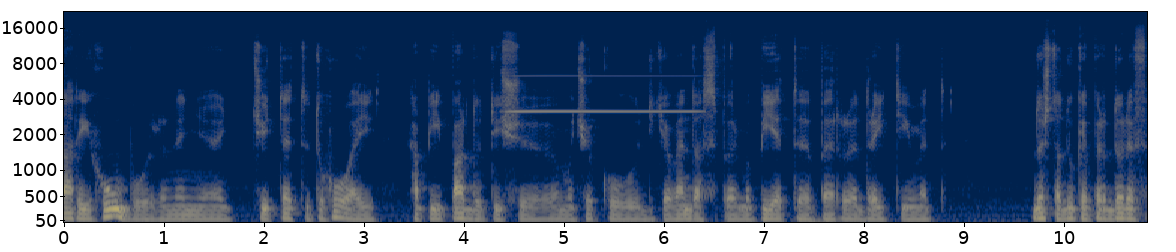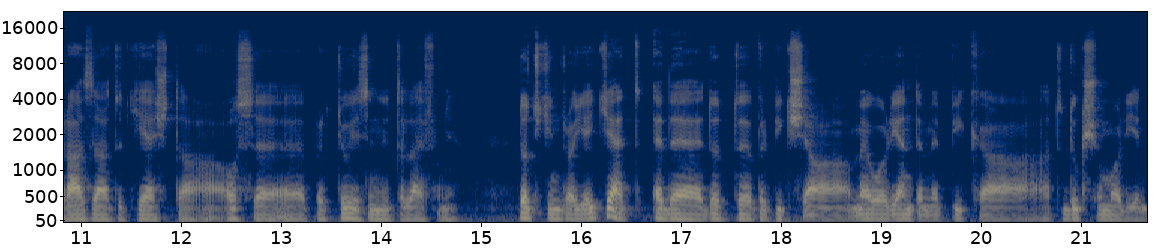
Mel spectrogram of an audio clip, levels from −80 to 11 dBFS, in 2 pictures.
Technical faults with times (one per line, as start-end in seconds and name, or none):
4.33-6.48 feedback whistle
